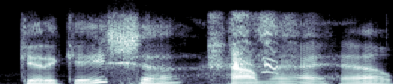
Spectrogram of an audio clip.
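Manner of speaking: breathy, airy voice full of breath. Playing the geisha service answering the phone, in a breathy voice. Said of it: "Anna's answering in a breathy voice".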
